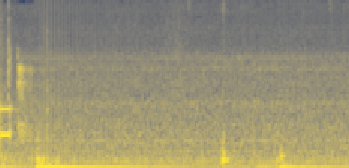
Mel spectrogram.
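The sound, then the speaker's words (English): A touch-tone phone keypad beeps out dual-tone presses while spelling a name into an automated phone directory, one clear tone at the start followed by a couple of quieter presses and soft clicks over a low hum of line noise. “Spell the last name first using the keys on your touch-tone phone.”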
